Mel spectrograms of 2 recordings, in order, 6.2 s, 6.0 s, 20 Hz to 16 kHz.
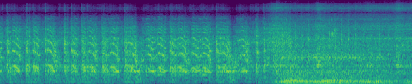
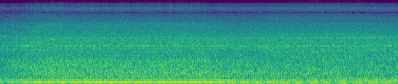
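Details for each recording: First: Chrysler Newport V8 first start after sitting at least 22 years, oil pressure building: cranks, catches, settles into rough idle with a light fast lifter tick; lifter tick at cold start. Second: Chrysler Newport V8 with about 104,000 miles, revived after 22 years sitting, idling with a steady, even low rumble; the earlier lifter tick has completely gone.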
